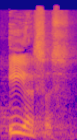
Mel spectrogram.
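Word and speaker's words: Iesous: Iesus, E-A-I-S-U-S, something like it. And it's an E, and the E and the A are long. Iesus is the way you pronounce it.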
